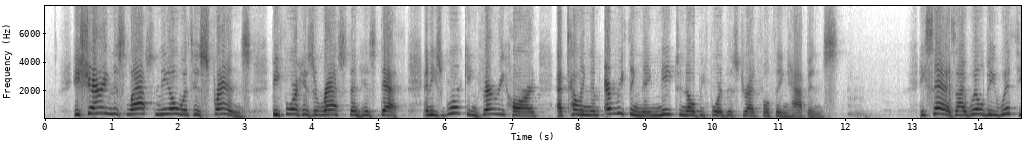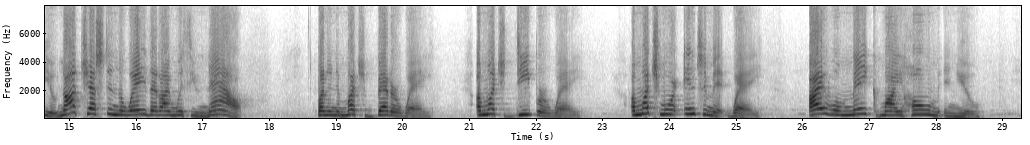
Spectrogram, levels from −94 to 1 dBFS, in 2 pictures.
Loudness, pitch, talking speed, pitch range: -20 LUFS, 290 Hz, 145 wpm, 250-330 Hz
